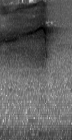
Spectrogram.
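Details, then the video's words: A juvenile Barred Owl gives its distinctive loud screeching hiss, which helps locate hidden owlets: one long, high, breathy call that swells then cuts off after about a second. "we learned last year, the loud screeching hiss is a unique call from the juvenile barred owl."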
